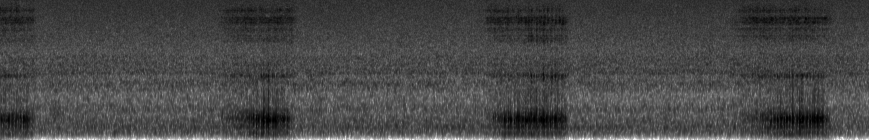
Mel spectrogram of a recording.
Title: Snoring in the burro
